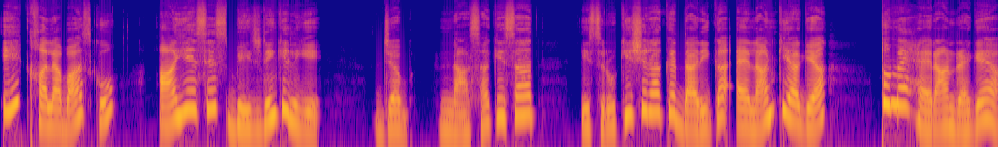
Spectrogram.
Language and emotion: Urdu, surprised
